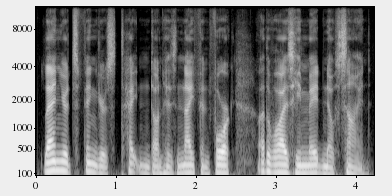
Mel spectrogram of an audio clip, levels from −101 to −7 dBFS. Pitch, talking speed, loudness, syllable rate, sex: 110 Hz, 185 wpm, -21 LUFS, 5.7 syllables/s, male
